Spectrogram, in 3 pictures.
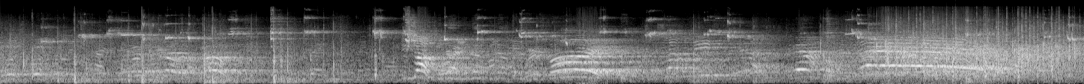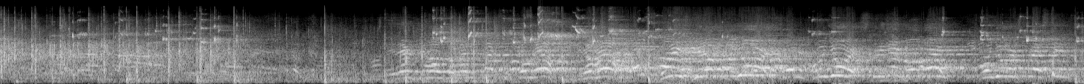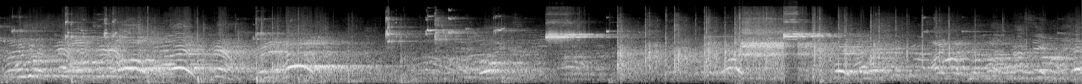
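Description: Basketball game in a gym: a basketball bouncing on the hardwood court and sneakers on the floor, amid shouting voices of players, coaches and spectators that echo in the hall.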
